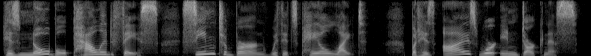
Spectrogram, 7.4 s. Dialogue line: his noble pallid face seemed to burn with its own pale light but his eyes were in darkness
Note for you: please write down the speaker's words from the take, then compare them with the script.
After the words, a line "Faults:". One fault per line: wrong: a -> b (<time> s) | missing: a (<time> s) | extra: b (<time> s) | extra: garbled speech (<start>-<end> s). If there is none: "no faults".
his noble pallid face seemed to burn with its pale light but his eyes were in darkness
Faults:
missing: own (3.7 s)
